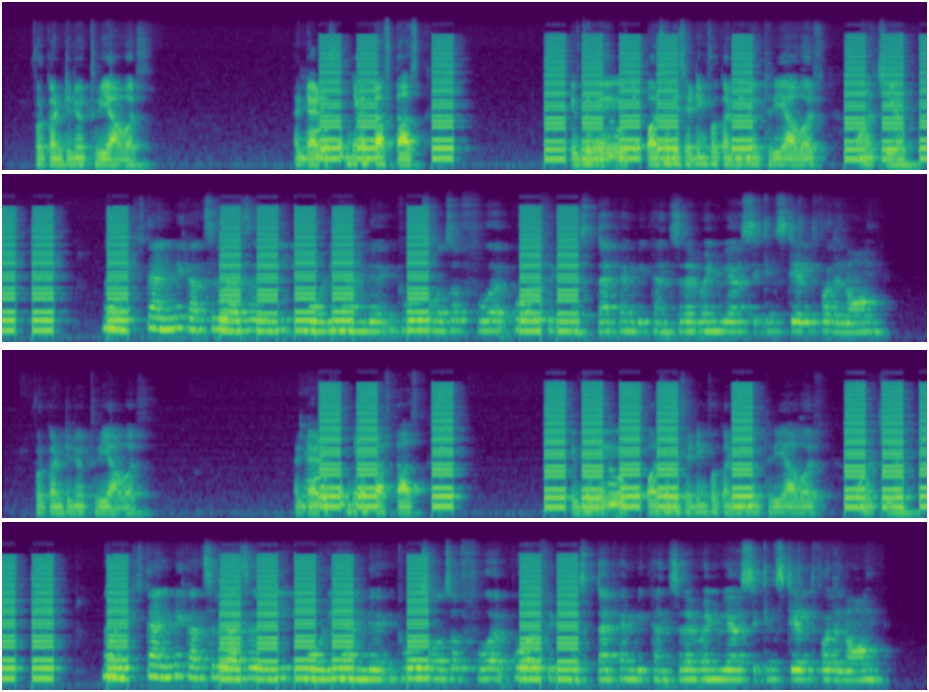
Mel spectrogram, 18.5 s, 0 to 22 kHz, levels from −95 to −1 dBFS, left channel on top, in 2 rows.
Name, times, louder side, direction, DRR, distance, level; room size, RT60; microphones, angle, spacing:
voice 1, 0.3-1.4 2.9-4.2 5.7-8.2 8.5-9.1, left 4 dB, 65° left, 0.8 m, -23 dB
voice 2, 3.0-3.5 6.0-6.3 10.2-18.1, right 2 dB, 65° right, 3.9 m, -25 dB
sound 1, 3.2-3.8 4.3-4.5 5.4-6.8 7.3-7.5 8.4-9.8 10.3-10.5 11.4-12.8 13.3-13.5 14.4-15.0, right 1 dB, 5° right, 0.6 m, -18 dB
15.5 x 12.5 x 3.3 m
head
